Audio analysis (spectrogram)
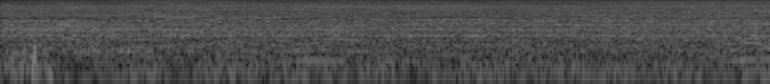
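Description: Hair dryer blowing on a person's hair, a loud continuous whooshing roar that stays steady throughout with no pauses.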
